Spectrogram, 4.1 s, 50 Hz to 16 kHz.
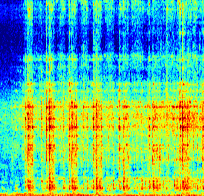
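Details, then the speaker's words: Honda Vario 160 front disc brake with the owner's "srek srek" complaint: light rhythmic scraping hiss as the wheel turns, about two strokes a second; the front pads are worn out and are replaced. "dengan keluhan datang ada suara srek srek srek srek katanya ada suara srek srek srek"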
